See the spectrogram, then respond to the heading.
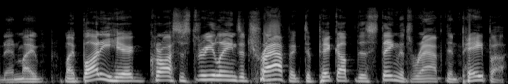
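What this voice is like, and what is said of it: Put-on Boston working-class accent. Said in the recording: “doing a good voice ... these guys truly fell out of Good Will Hunting or The Departed”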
